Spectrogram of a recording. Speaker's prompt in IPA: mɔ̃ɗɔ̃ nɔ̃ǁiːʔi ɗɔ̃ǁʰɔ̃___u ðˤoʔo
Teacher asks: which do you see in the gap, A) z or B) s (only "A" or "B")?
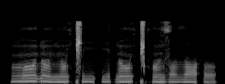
A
